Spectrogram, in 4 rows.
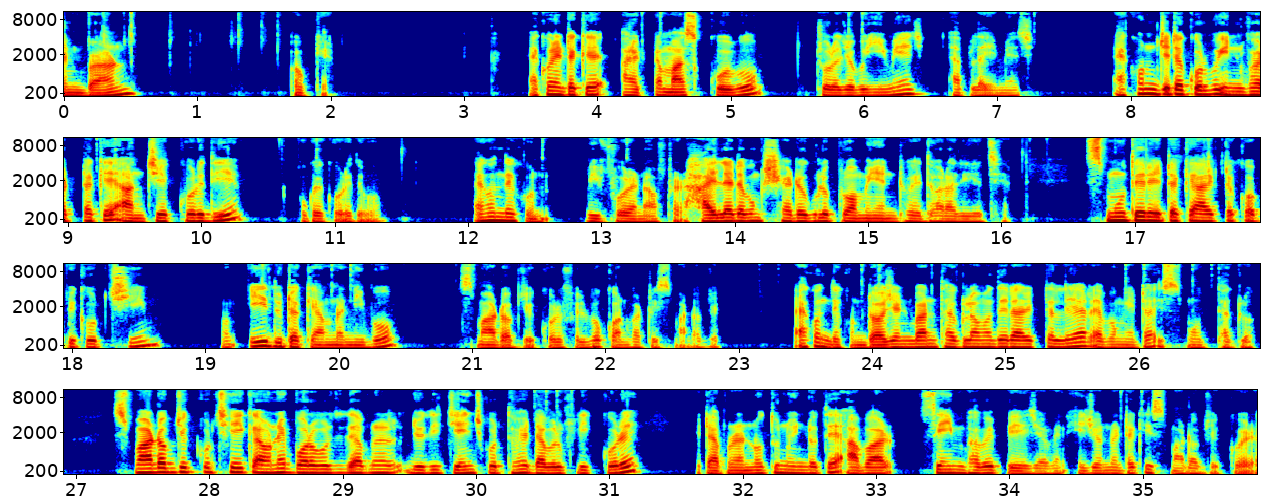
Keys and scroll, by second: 16.5 super+j.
